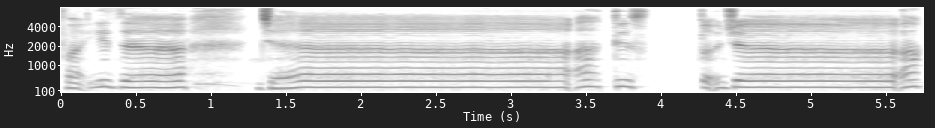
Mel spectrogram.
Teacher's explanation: جیم کے اوپر زبر، آگے الف مدہ، مد، اور اس کے آگے حمزہ، تو 4 حرکت کھینچیں گے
